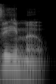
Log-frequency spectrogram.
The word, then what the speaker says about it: Xenu: Ron Hubbard literally did spell it out and say it. So, as Xenu.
